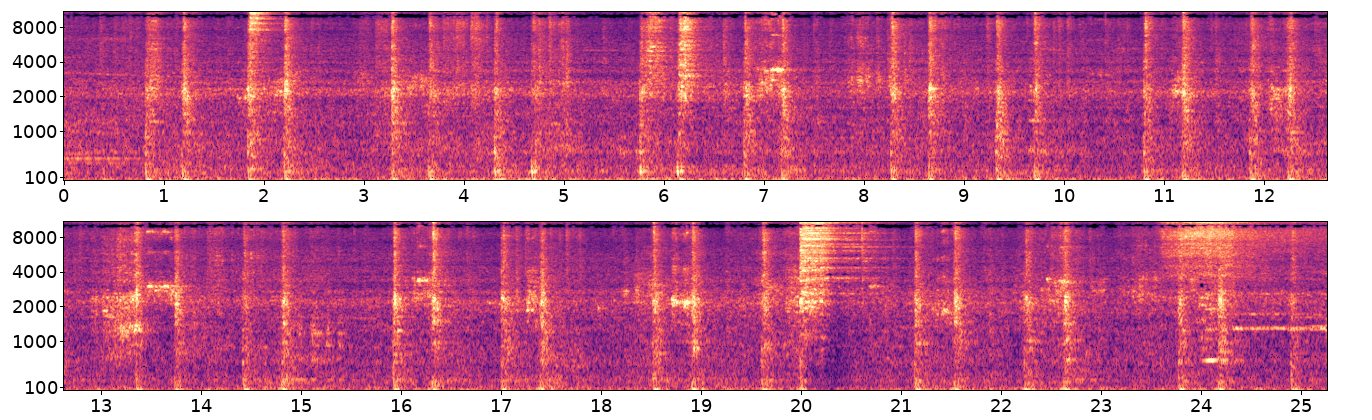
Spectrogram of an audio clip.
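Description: Loaded freight hopper wagons rolling past at low speed: a steady low rumble of wheels on track, with repeated irregular clacks as the wheels cross rail joints and a few short high wheel squeals.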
